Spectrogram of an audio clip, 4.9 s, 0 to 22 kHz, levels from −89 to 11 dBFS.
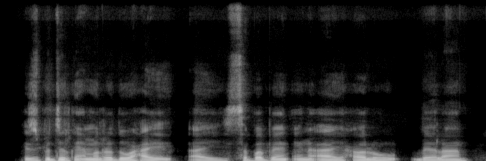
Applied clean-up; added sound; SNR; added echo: neural mask model Resemble Enhance denoiser.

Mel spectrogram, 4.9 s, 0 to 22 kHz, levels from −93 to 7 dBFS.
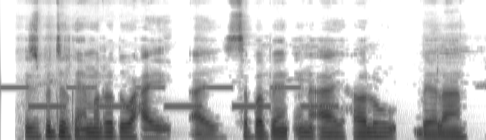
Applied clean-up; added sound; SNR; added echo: classical method spectral subtraction.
